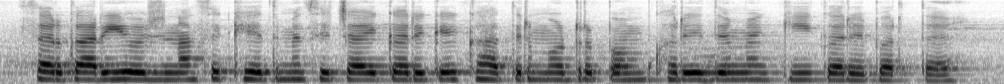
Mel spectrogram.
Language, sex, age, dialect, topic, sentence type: Magahi, female, 56-60, Southern, agriculture, question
